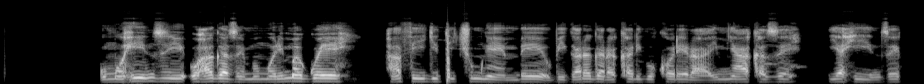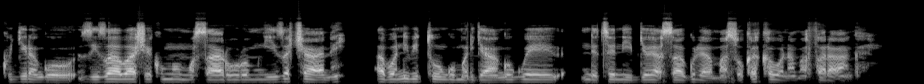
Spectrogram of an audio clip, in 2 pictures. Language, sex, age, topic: Kinyarwanda, male, 18-24, agriculture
